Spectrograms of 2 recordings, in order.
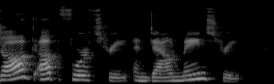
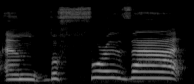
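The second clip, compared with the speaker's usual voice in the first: "And before that" drawn out slowly; 5 semitones higher, 4 dB louder, much slower than usual. Acted. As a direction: stretch "And before that" wearily. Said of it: "refrain slowed".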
